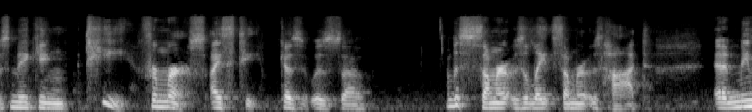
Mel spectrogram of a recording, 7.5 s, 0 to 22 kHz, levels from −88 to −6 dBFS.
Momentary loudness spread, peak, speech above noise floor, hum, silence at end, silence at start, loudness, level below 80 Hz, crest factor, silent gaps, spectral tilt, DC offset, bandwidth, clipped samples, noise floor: 12 LU; -8 dBFS; 39 dB; none; 0 s; 0 s; -26 LUFS; -70 dBFS; 18 dB; none; -5 dB/octave; under 0.1%; 12.5 kHz; under 0.1%; -64 dBFS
